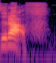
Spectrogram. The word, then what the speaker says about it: rough: The opposite of it is rough. Take care for the pronunciation of gh here. Rough. Rough.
